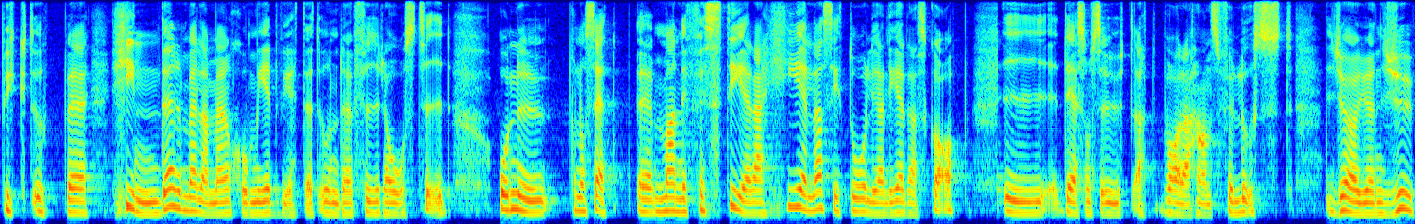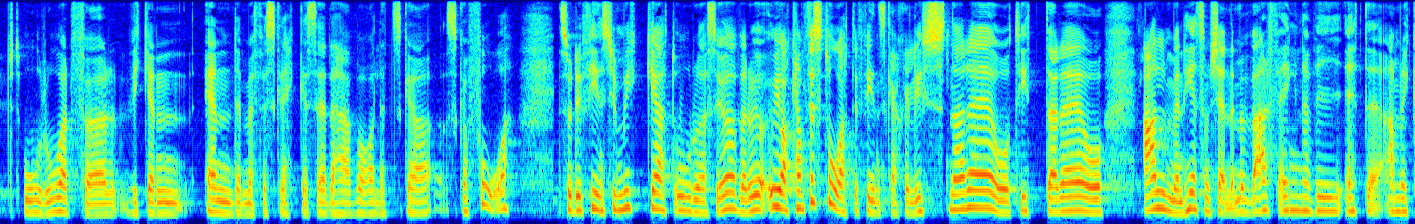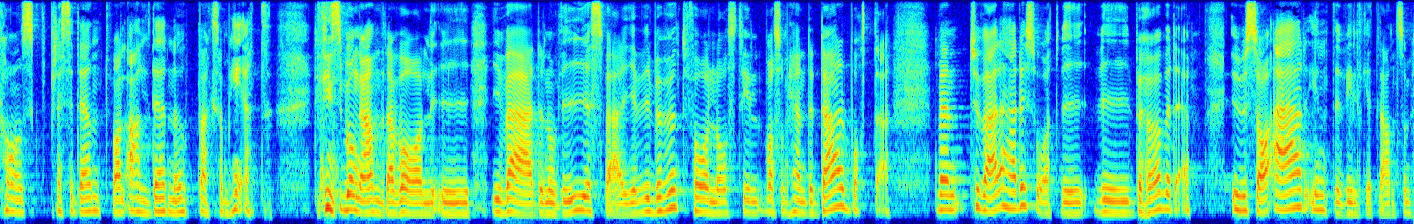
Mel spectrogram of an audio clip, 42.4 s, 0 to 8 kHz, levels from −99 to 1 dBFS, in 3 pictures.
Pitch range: 155-200 Hz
